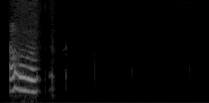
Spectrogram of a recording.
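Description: A young baby gives one short cry that falls in pitch, lasting under half a second at the start. A couple of faint breaths or mouth sounds follow, then it goes quiet.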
